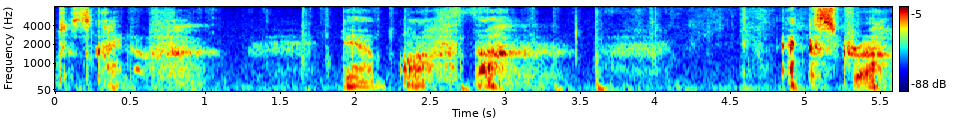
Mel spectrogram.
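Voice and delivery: breathy whisper while crafting. Real, not acted.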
